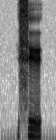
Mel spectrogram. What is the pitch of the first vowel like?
low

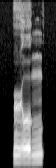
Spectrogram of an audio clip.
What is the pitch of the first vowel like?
rising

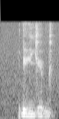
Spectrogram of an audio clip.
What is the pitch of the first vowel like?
low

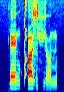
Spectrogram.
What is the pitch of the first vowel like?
high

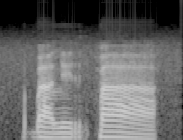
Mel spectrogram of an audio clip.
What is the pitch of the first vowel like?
low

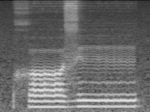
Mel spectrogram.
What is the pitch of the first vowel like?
low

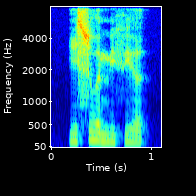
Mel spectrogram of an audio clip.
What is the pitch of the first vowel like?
low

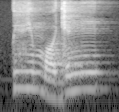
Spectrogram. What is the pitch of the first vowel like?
high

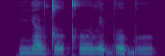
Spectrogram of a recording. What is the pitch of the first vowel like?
low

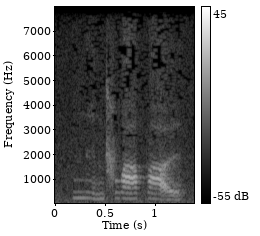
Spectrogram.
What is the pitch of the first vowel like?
low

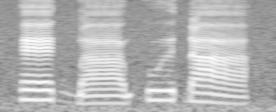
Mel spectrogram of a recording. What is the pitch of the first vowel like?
high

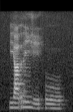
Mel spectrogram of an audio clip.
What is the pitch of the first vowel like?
high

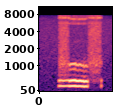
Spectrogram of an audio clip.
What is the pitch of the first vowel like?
low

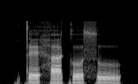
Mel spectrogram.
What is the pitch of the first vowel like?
high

